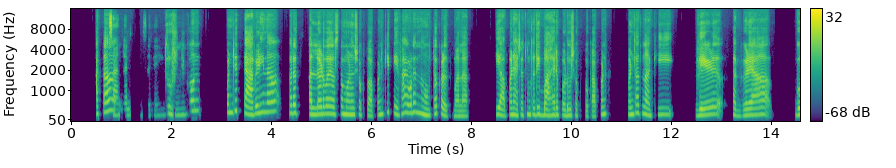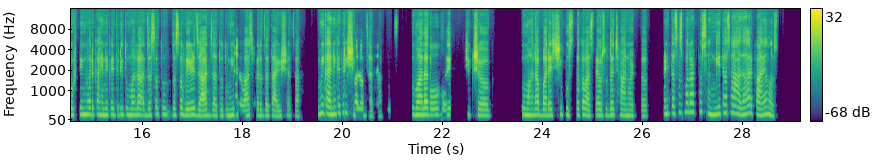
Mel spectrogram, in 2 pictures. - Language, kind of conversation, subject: Marathi, podcast, ब्रेकअपनंतर संगीत ऐकण्याच्या तुमच्या सवयींमध्ये किती आणि कसा बदल झाला?
- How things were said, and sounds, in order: none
